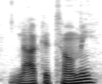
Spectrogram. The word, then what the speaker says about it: Nakatomi: Nakatomi.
